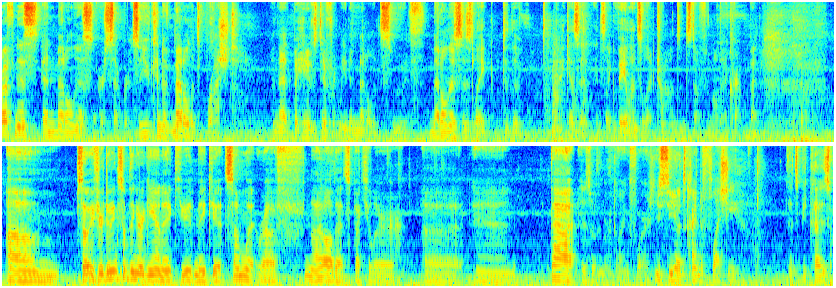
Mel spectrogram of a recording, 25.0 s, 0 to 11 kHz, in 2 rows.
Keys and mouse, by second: 9.4-16.6 drag, 19.6-21.3 drag.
